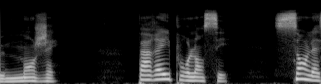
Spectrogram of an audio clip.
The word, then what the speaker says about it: mangeais: Pour manger, si on n'ajoutait pas un E devant le A de est, on prononcerait manguait avec un son dur. Le E est là pour garder le son je mangeais.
